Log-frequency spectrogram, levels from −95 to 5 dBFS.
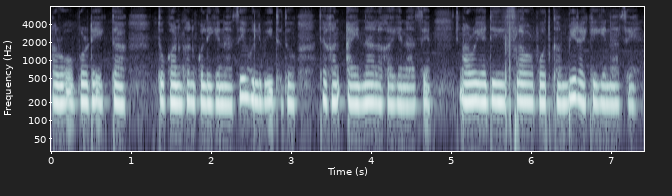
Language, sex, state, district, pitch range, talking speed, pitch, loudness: Nagamese, female, Nagaland, Dimapur, 190-205 Hz, 195 wpm, 195 Hz, -13 LUFS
